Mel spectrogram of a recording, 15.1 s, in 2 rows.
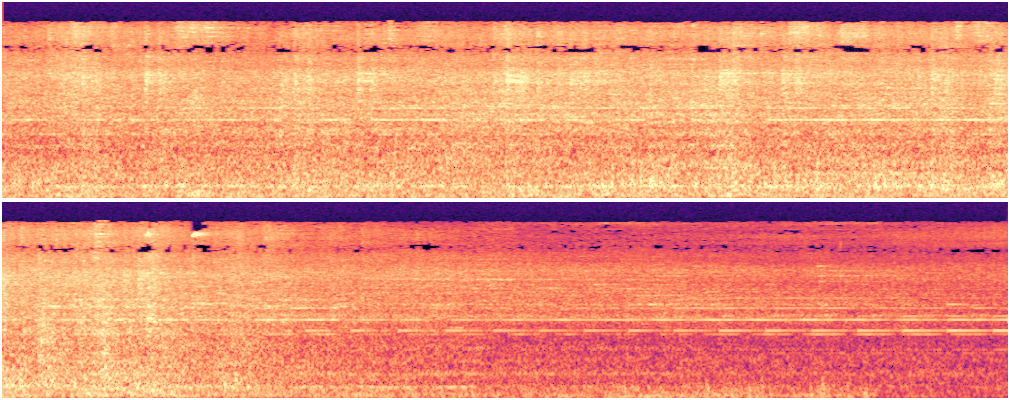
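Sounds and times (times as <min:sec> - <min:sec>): freight train wheels clacking: 0:00.0 - 0:12.3
crossing signal bell ringing: 0:00.0 - 0:15.0.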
